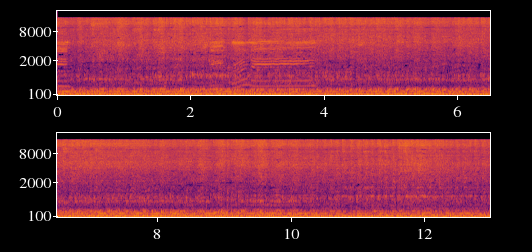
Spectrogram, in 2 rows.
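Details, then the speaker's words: LS-swapped OBS Chevy 4x4 truck with cam, long-tube headers and clutch, just fired up: lumpy cammed V8 idle wanders up and down slightly instead of holding steady, a mild idle hunt. "com yeah it's hunting a little bit you can hear it hun okay"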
